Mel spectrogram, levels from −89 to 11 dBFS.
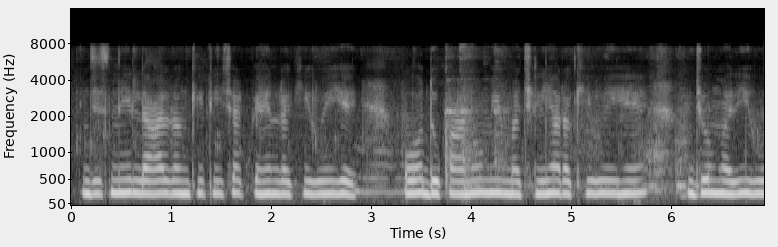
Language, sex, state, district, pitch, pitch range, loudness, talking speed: Hindi, female, Maharashtra, Solapur, 235 Hz, 230-240 Hz, -13 LUFS, 165 wpm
